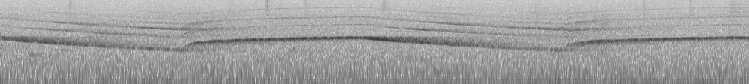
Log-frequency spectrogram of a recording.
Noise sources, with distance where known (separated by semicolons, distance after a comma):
siren, near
